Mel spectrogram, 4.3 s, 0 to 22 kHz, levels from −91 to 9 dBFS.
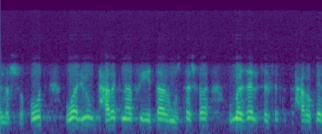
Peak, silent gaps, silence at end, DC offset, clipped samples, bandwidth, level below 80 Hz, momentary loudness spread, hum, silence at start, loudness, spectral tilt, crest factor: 0 dBFS; none; 0 s; under 0.1%; under 0.1%; 4.8 kHz; -70 dBFS; 11 LU; none; 0 s; -22 LUFS; -5 dB/octave; 22 dB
